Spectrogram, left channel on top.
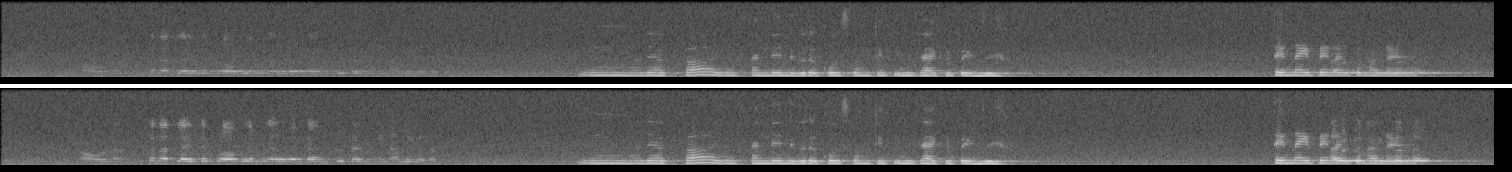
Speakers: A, on the right (about 60°); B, in the centre.
A: అవునా, కానీ అట్ల అయితే ప్రాబ్లమ్ గద ర టైమ్ టు టైమ్ తినాలి కదా.
B: ఉమ్ అదే అక్క, ఇక సండే నిద్ర కోసం టిఫిన్ సాక్రిఫైస్ జెయ. టెన్ అయిపోయినాక
A: అదే నైట్
B: మళ్ళీ
A: అన్నది.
